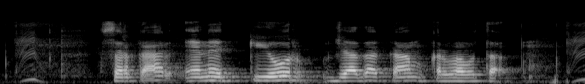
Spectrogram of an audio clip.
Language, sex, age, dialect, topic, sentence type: Bhojpuri, male, 31-35, Southern / Standard, agriculture, statement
